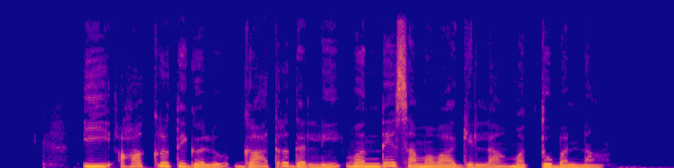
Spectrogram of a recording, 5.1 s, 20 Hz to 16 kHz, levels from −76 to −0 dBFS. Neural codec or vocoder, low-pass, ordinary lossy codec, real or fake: vocoder, 44.1 kHz, 128 mel bands, Pupu-Vocoder; 14.4 kHz; none; fake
